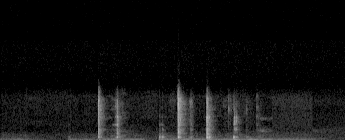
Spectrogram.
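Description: A plastic tool taps and presses against paper.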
